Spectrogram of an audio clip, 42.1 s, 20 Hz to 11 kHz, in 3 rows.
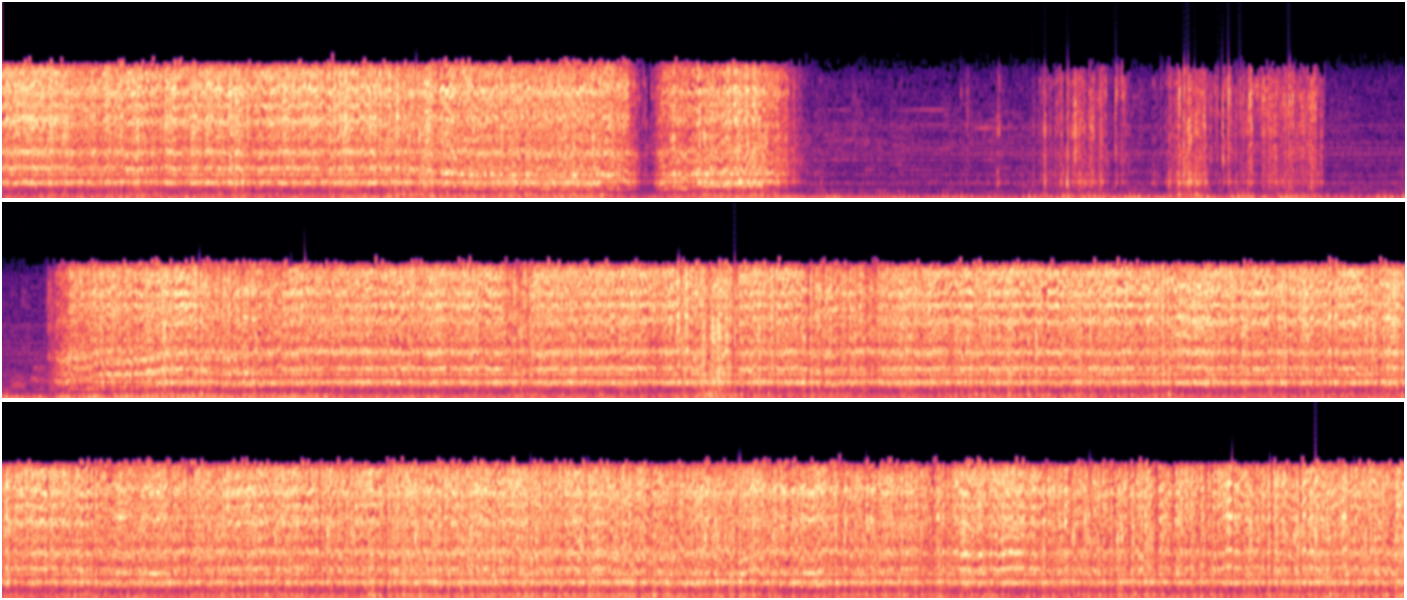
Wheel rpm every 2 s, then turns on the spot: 230, 230, 190, 110, 0, 10, 10, 120, 220, 230, 230, 230, 230, 230, 220, 230, 240, 220, 220, 230, 230.
10-14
